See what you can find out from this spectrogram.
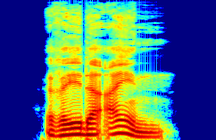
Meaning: inflection of einreden: 1. first-person singular present 2. first/third-person singular subjunctive I 3. singular imperative
- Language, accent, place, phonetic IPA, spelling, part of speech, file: German, Germany, Berlin, [ˌʁeːdə ˈaɪ̯n], rede ein, verb, De-rede ein.ogg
